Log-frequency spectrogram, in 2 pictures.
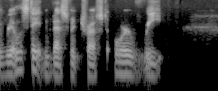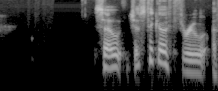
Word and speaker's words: REIT: real estate investment trusts which are pronounced reits knowing how to pronounce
